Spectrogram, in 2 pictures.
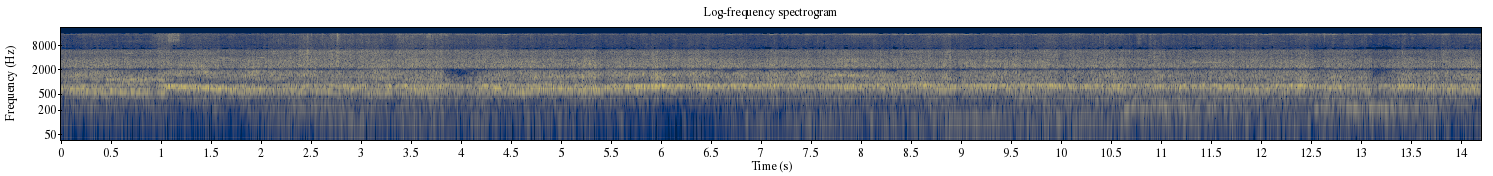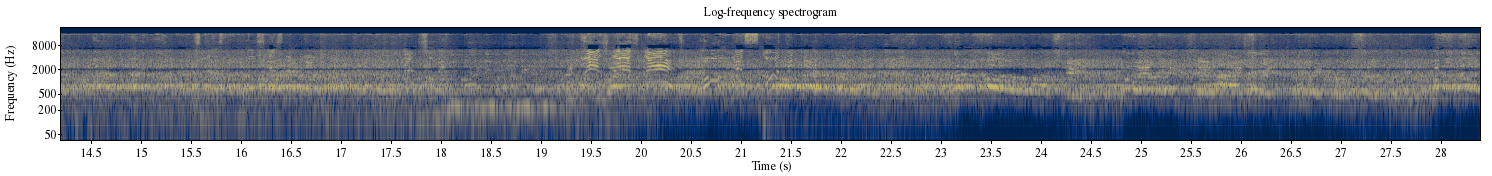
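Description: A large stadium crowd sings loudly in unison, echoing under the stand roof.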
